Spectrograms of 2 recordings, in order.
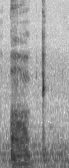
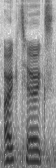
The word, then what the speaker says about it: Arc'teryx: Arcturus. – What? Is that not what I said? – No, we're saying Arc'teryx, and then you're saying...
